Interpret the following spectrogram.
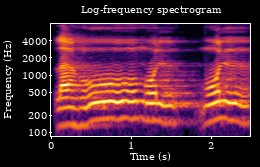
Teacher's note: Hukum bacaan mad silah qasirah. Lahu mul lam berharokat sukun, dibaca jelas, jangan dipantulkan.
